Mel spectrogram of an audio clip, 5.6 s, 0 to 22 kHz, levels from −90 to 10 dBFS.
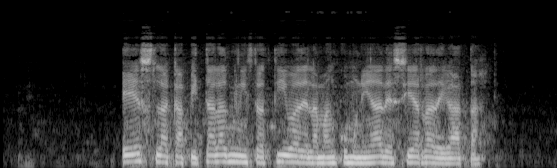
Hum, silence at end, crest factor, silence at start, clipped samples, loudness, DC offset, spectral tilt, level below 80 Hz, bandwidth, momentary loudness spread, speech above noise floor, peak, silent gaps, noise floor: none; 0.75 s; 12 dB; 1.2 s; under 0.1%; -14 LUFS; under 0.1%; -6 dB/octave; -40 dBFS; 7.8 kHz; 6 LU; 49 dB; -2 dBFS; none; -62 dBFS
